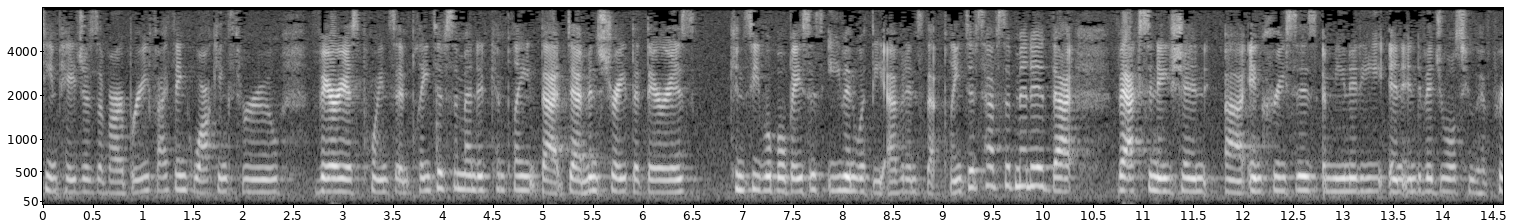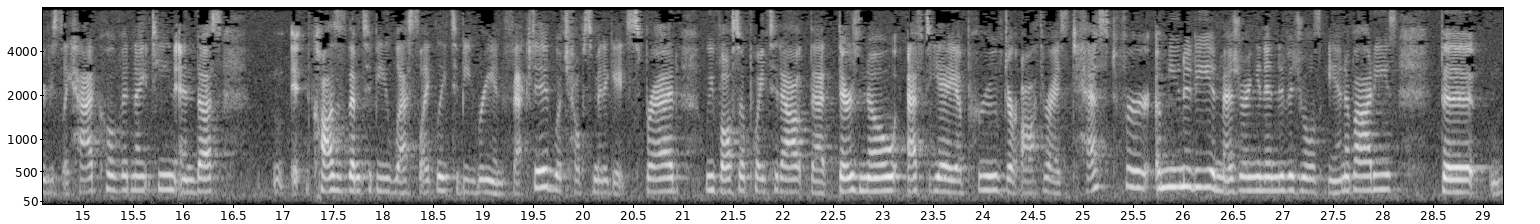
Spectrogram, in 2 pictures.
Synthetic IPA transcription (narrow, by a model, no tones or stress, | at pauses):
tĩnpʰeɪd͡ʒɨzʌvaʊə˞bɹifaɪθɪ̃ŋkwɔkɪ̃ŋθɹʉvɛɹiɨspʰɔ̃ɪ̃ntsɨ̃npʰl̥ẽɪ̃ntɨfsɨmɛ̃ndɨd̚kʰɨ̃m̩pʰl̥ẽɪ̃nðɨt̚d̥ɛmɨ̃nstɹ̥eɪt̪̚ðɨt̪̚ðə˞ɪz̥ | kʰɨ̃n̩sivəbl̩ˠbeɪsɨsivɨ̃nwɨðiʔɛvɨɾɨ̃nsðɨ̰t̚pʰl̥ẽɪ̃ntɨfshɨv̥sɨb̚mɪɾɪd̪̚ðɨt̚ | væksɨneɪʃɨ̃nʔɪ̃nkʰɹ̥isɪzɨmjʉnɨɾiʔɪ̃nɪ̰̃ndɨvɪd͡ʒəwl̩ˠz̥hʉɨv̥pʰɹ̥iviɨsliəd̚kʰoʊvɨdⁿnãɪ̃ntʰĩnɨ̰̃nðʌs | ɪkʰɔzɨzðɨ̃mtʰɨbilɛslaɪkliɾɨbiɹiɨ̃ɱfɛk̚tɪd̚wət͡ʃhɛlˠpsmɪɾɨɡeɪtspɹɛd̚wivɔlˠsoʊpʰɔ̃ɪ̃ntɨɾaʊt̪̚ðɨt̪̚ðə˞znoʊɛfd̥ieɪɨpʰɹ̥ʉvdə˞ʔɔθə˞aɪztʰɛstfə˞ɨmjʉnɨɾiɨ̃nmɛʒə˞ɪ̃ŋɨ̃nɪ̃ndɨvɪd͡ʒəwl̩ˠzæ̃ñɨbɑɾiz | ðɨ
